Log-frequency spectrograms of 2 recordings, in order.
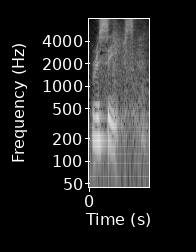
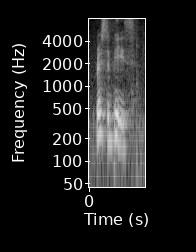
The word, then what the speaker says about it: recipes: The only word, one of the words I really have a hard time pronouncing is recipes, because I say receipts because it spells receipts, but recipes.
